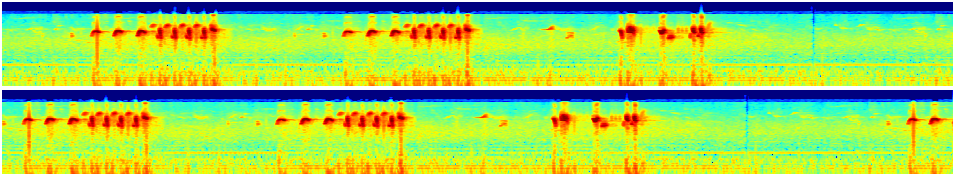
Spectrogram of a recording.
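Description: A songbird singing a short phrase over and over, a few separate chirps running into a fast trill, with quiet gaps of a couple of seconds between phrases.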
